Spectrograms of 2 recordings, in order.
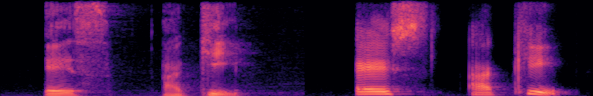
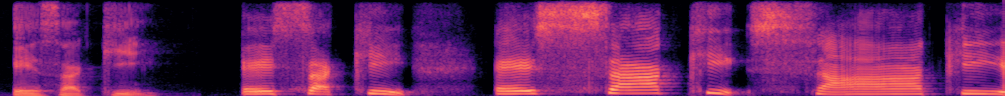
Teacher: that S from es, that letter S, gets moved really into that word aquí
